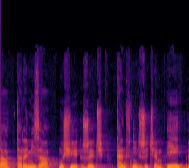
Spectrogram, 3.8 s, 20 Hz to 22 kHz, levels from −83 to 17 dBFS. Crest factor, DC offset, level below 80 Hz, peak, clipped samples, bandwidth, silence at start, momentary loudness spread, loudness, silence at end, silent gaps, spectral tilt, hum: 14 dB; under 0.1%; -48 dBFS; -2 dBFS; under 0.1%; 13.5 kHz; 0 s; 7 LU; -16 LUFS; 0 s; none; -6 dB/octave; none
